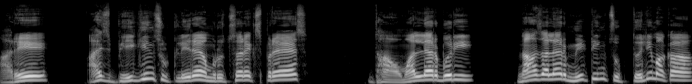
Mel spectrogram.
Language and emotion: Goan Konkani, surprised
